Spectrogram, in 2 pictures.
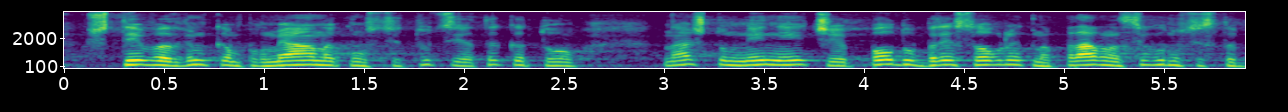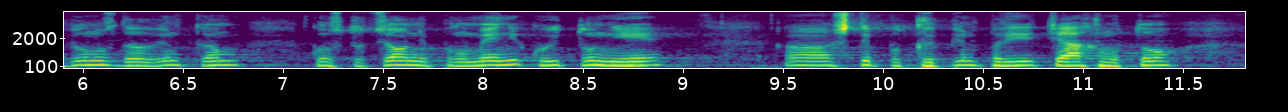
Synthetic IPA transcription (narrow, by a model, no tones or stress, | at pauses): ʃt̪ɛvɐɾvimkəmpɾomʲjanənɐkonst̪it̪ut̪sijət̪əkɐt̪ɔ | naʃɛ̥t̪omnɛniɛːt͡ʃɛpod̪obɾɛsɔɡlɛt̪nɐpɾavɛnɐsiɡʊɾnost̪ist̪ɐbilˠnosd̪ɐvəɾvimkəm | konst̪i̥t̪ut̪siɔnːipɾomɛnikoit̪ʊniɛ | ʃt̪ɛpot̪̚kɾɛpimpɾit̪ʲaxnot̪o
